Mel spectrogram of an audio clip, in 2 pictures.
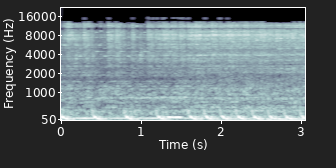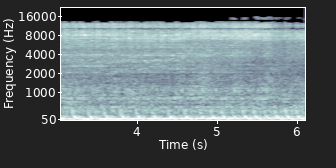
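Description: Loud, bass-heavy electronic dance music from a DJ set over a club sound system, recorded on a phone: a heavy, sustained low bass under a busy, fast beat.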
